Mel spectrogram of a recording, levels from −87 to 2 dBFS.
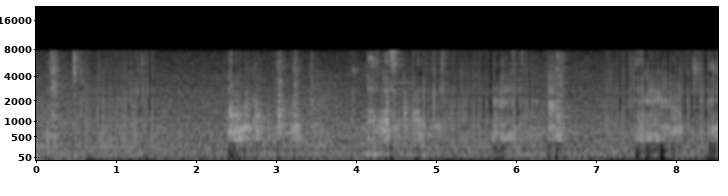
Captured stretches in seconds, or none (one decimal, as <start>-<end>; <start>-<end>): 0.0-0.6; 1.5-4.7; 6.2-7.1

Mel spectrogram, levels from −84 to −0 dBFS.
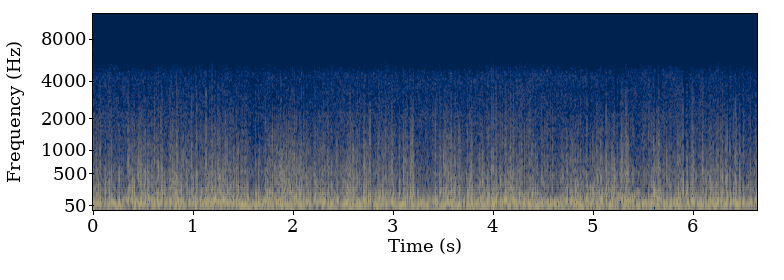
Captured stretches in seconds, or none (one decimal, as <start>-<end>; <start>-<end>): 0.5-6.6

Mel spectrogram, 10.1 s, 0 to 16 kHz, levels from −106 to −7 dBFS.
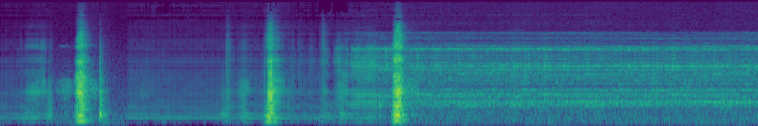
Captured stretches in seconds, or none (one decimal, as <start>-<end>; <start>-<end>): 0.7-1.7; 5.0-10.1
